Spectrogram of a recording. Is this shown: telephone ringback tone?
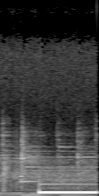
yes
